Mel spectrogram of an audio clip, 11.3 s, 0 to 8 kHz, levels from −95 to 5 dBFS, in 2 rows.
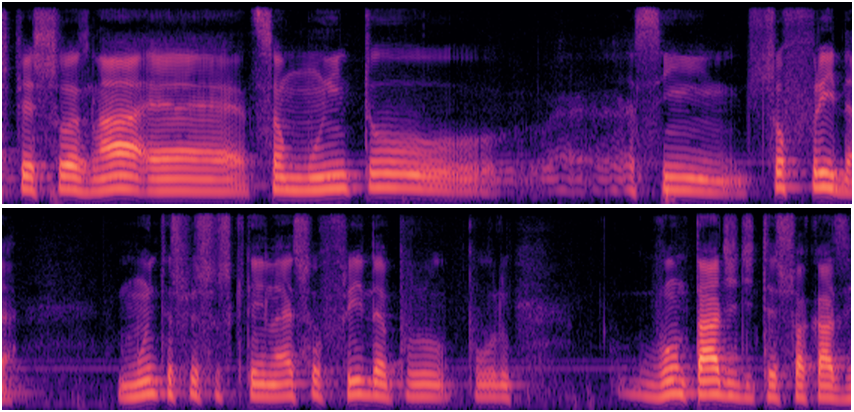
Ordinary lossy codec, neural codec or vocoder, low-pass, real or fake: none; none; 7.2 kHz; real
